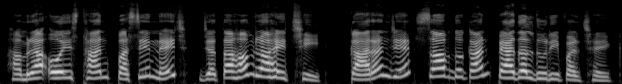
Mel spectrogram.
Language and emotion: Maithili, happy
